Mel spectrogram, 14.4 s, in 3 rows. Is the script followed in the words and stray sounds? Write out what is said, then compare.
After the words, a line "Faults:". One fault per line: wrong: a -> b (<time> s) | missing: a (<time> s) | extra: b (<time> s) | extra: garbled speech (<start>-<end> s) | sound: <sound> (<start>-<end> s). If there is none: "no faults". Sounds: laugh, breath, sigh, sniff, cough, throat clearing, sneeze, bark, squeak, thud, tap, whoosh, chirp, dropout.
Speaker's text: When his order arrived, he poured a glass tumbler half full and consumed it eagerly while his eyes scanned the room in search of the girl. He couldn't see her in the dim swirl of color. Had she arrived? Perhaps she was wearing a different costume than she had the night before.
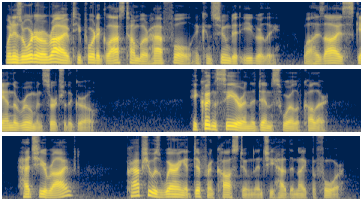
When his order arrived, he poured a glass tumbler half full and consumed it eagerly while his eyes scanned the room in search of the girl. He couldn't see her in the dim swirl of color. Had she arrived? Perhaps she was wearing a different costume than she had the night before.
Faults:
no faults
